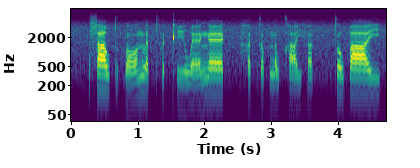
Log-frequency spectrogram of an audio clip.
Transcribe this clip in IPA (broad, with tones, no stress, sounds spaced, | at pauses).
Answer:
s aː˥ w t̪ ʊ˧ k̚ l ɔː˨˥ n l ɐ˨ t̚ t̪ʰ ɵ˨˥ t̚ kʰ iː˧ w ɛː˨˥ ŋ ɛː˥ k̚ | h ɐ˧ t̚ k ɐ˨ p̚ ŋ ɐ˨ w kʰ aː˨ j h ɐ˧ k̚ | t̪ o˥ w p aː˥ j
